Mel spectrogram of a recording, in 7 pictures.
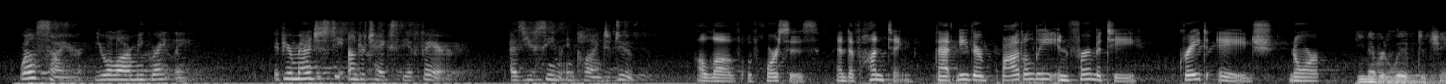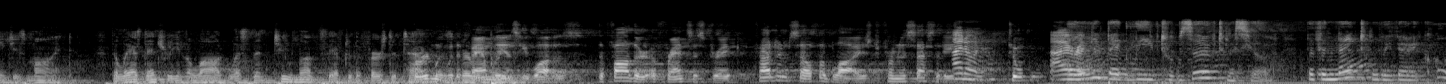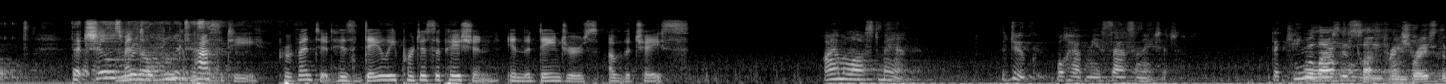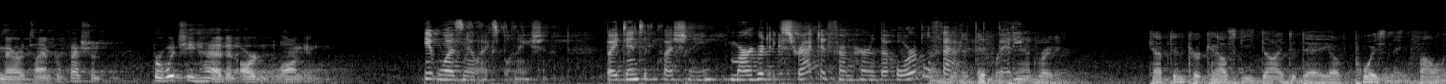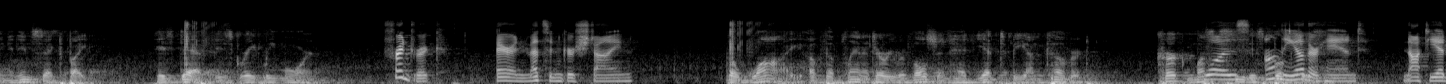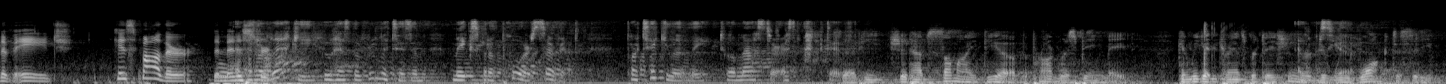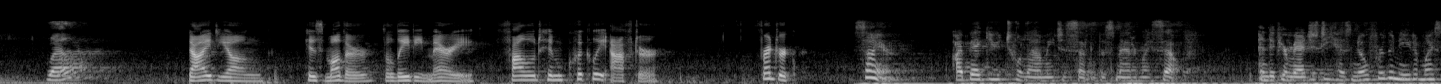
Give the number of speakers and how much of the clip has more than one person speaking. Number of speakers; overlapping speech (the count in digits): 6, about 10%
